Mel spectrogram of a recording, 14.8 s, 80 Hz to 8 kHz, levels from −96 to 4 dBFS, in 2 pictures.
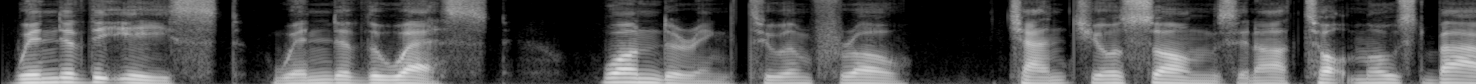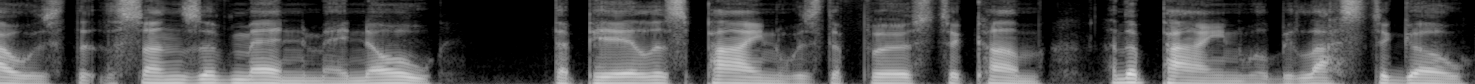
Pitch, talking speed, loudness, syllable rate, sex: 110 Hz, 170 wpm, -20 LUFS, 3.7 syllables/s, male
